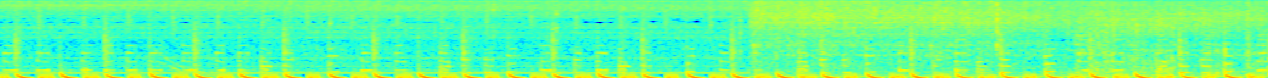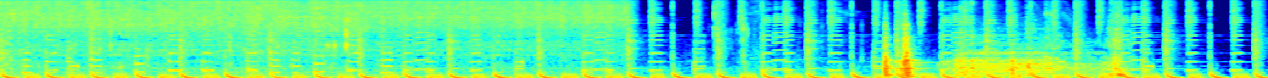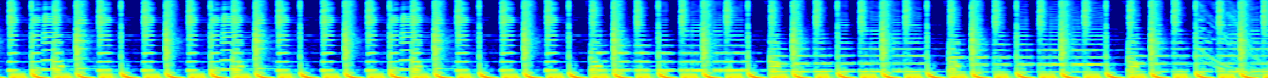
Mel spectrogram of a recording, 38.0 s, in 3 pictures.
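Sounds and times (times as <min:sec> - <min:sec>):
food sizzling in frying pan: 0:00.0 - 0:19.0
background music with steady beat: 0:00.0 - 0:38.0.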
